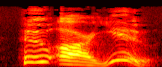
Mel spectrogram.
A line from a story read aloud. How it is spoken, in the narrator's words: shouted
